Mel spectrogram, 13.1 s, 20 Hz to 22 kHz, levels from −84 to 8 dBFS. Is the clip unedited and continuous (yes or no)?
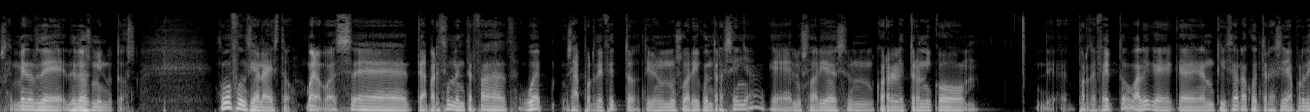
yes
